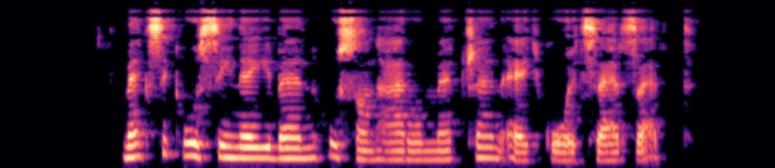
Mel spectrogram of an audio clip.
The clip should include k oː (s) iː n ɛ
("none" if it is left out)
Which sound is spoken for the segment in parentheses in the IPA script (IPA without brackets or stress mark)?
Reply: s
